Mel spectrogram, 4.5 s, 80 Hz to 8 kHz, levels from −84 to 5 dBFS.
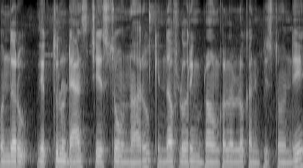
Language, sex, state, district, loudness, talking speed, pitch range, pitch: Telugu, male, Andhra Pradesh, Visakhapatnam, -20 LUFS, 105 wpm, 100-110 Hz, 105 Hz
